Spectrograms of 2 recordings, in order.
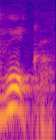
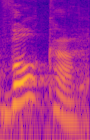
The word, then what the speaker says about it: Walker: Walker Walker what W is pronounced what your employer's name is Walker yeah volker do you know how many shots mrs.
